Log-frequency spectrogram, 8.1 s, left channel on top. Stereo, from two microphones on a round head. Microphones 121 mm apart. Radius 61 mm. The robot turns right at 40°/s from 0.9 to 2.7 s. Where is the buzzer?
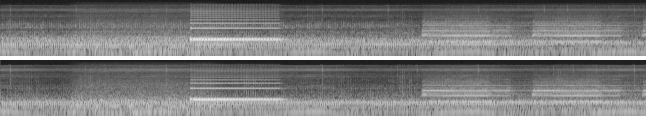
5° right (ahead or behind), 2 m.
